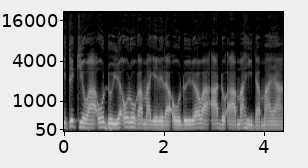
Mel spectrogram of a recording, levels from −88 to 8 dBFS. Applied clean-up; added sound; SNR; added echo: none; none; none; none.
